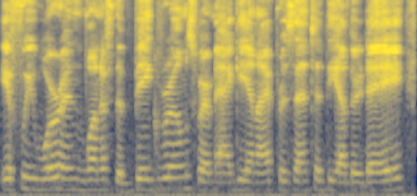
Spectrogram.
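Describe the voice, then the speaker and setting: A middle-aged man with a Brazilian accent gives a loose, playful talk to a room and an online audience, often restarting his sentences. His voice is very bright and sits a little high for a man, with a faint hiss of noise behind it. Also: flat delivery, normal speed, rough recording. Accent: Brazilian Portuguese. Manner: playful, chatty, many restarts. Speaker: associate professor presenting.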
